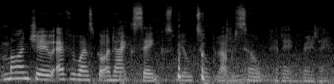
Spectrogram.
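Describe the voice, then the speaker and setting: A woman chatting in character during a roleplay game, gossipy and quick to laugh. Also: mid-range voice, animated, vocal fry, background noise. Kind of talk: casual in-character chat.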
